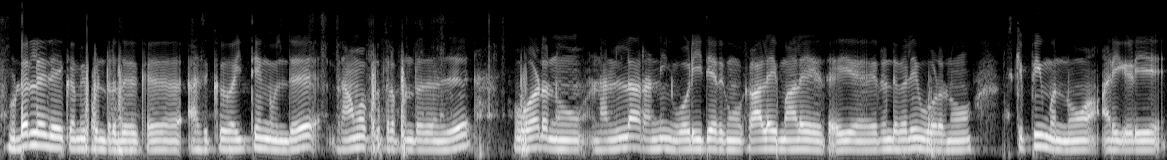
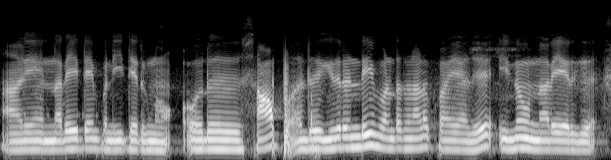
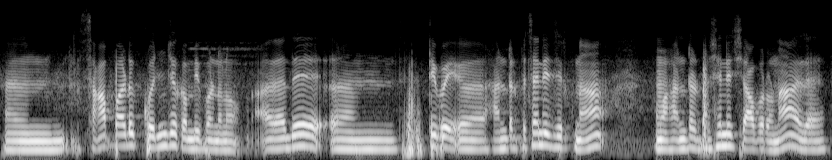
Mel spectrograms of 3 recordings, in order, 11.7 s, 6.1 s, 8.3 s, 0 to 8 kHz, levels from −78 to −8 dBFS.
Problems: none marked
